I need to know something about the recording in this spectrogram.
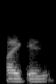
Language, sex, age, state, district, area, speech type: Telugu, male, 18-30, Telangana, Mancherial, rural, conversation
